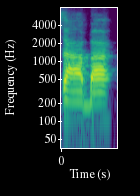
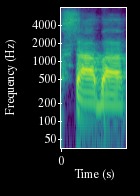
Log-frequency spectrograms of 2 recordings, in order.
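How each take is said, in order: First: The word begins with a buzzing z sound. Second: The word begins with a hissing s sound. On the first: "Z and S interchange in Chiluba" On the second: "Z and S interchange in Chiluba"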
